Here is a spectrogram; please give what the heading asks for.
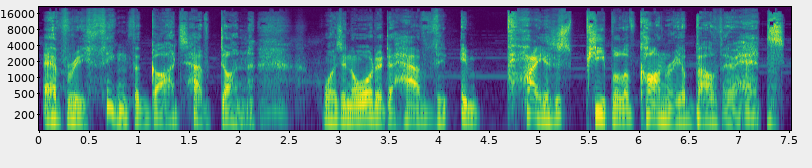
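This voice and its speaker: An actor playing a grieving, desperate father in a video game, pleading in a tearful, breaking voice with halting, dramatic delivery. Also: mid-range voice, very animated, fairly bright tone, slightly rough, full character voice. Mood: broken, pleading. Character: grieving desperate father, bitter toward the gods.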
